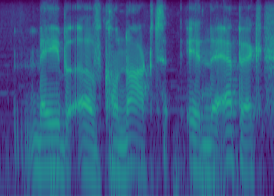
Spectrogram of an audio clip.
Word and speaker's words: Medb: M-E-D-B? Queen Mabe? Oh, Queen Mabe. Okay. Queen Mabe of Connacht. C-O-N-N-A-C-H-T. Connacht, I not sure. Okay. We'll just say Mabe of Connacht in the epic.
